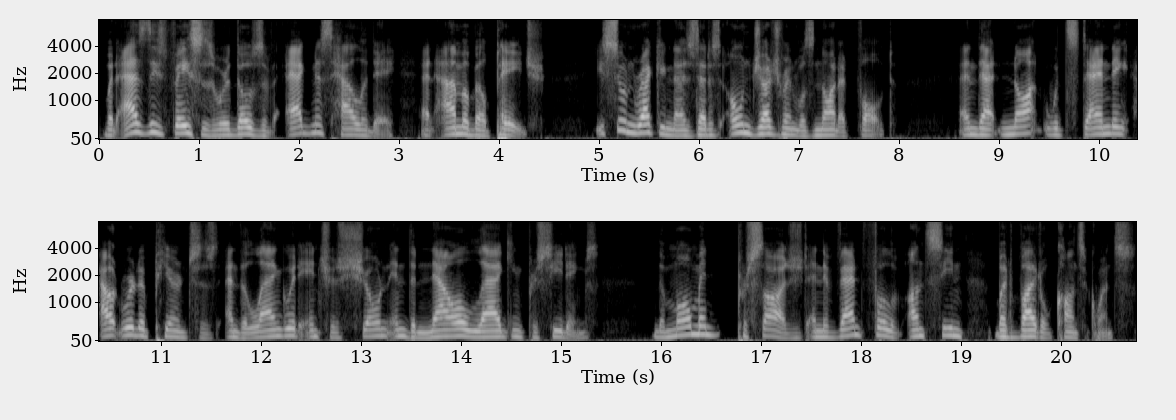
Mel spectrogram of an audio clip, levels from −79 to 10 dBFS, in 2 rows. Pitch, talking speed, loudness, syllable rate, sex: 150 Hz, 140 wpm, -22 LUFS, 4.7 syllables/s, male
